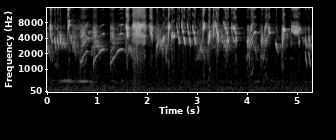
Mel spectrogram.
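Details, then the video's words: European goldfinch on a farm delivering a rapid twittering song: rising slurred notes, liquid chirps and buzzy trilled bursts, packed tightly with barely any breaks. "Καρδερίνα μελωδία (Goldfinch carduelis SINGING)"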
